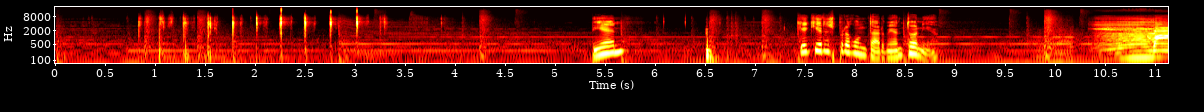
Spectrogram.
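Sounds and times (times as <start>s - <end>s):
deck of cards shuffled: 0.8s - 4.0s
low hum: 1.9s - 9.9s
speech: 5.4s - 5.8s, 7.4s - 9.0s.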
